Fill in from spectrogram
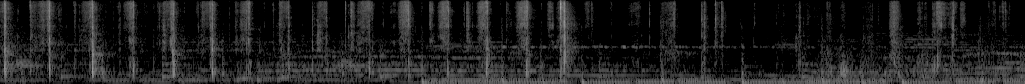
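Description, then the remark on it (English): The encounter deck of a card game is shuffled: repeated crisp riffling bursts and soft card slaps in an uneven rhythm, with quiet background music underneath. “Shuffle, shuffle, shuffle.”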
